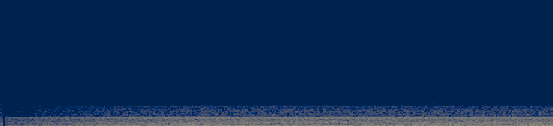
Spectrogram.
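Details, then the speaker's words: Whirlpool No Frost inverter refrigerator in its first months of use, phone held close: steady low hum with a faint constant tone and soft airflow hiss, no clicks or rattles; normal compressor running. "bueno en estos momentos está funcionando la heladera yo voy a callarme unos segunditos voy a tratar de poner el celular lo más cerca posible para que ustedes puedan apreciar si tiene realmente ruido o no"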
